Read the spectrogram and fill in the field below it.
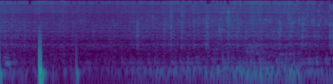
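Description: Whole cumin seeds and a bay leaf fry in hot oil with a steady, close sizzle and a couple of sharp knocks early on; no voices.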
